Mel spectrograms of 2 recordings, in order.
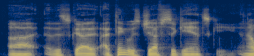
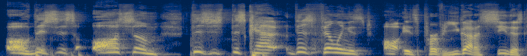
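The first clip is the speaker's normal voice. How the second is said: much higher, gushing over a perfect filling; enthusiastic dentist; 13 semitones higher, 3 dB louder than usual. Retold or imitated. Dentist gushing to his patient about a filling, high excited voice. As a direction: imitate a dentist thrilled by his own work. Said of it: "He was so enthusiastic".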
